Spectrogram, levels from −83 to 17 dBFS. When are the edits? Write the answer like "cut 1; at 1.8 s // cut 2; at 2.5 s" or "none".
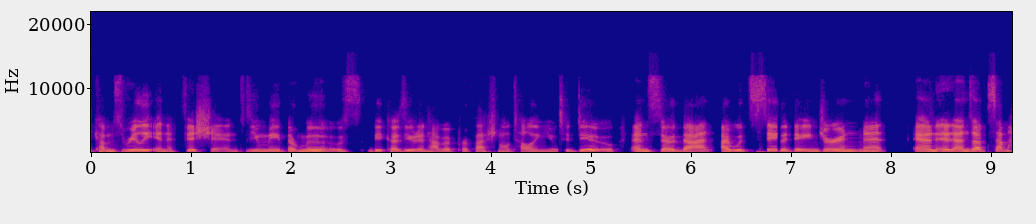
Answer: cut 1; at 1.5 s // cut 2; at 2.1 s // cut 3; at 4.7 s // cut 4; at 5.3 s // cut 5; at 6.8 s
